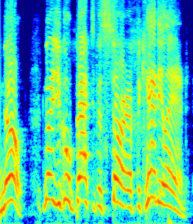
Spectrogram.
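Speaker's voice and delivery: very high, furious, shrill, full-throated yell. Retelling snapping during an online Candyland game, acting out a furious shout. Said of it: "So I'm started like shouting like".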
